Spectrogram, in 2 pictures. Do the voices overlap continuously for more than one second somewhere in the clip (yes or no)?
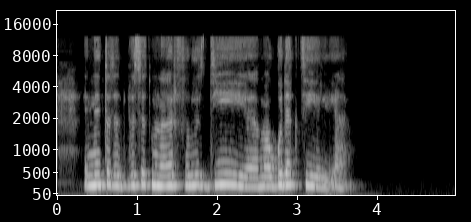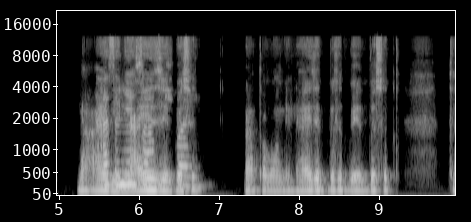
yes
